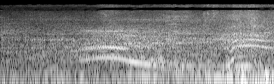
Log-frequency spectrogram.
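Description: A magical burst shimmers and whooshes.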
